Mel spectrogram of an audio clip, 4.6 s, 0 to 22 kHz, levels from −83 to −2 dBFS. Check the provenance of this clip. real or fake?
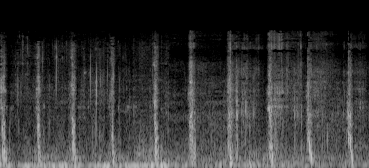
real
